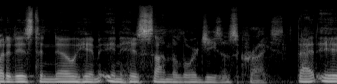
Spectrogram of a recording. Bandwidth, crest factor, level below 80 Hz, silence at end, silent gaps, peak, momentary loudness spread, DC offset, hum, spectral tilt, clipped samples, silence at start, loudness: 17 kHz; 18 dB; -64 dBFS; 0 s; none; -12 dBFS; 10 LU; under 0.1%; none; -4.5 dB/octave; under 0.1%; 0 s; -30 LUFS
